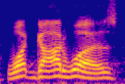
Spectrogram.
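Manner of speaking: very slow, loud WHAT GOD WAS; emphatic stress. Retold or imitated. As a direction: drive home WHAT GOD WAS, high and forceful. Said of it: "He's stressing the essence and quality".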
